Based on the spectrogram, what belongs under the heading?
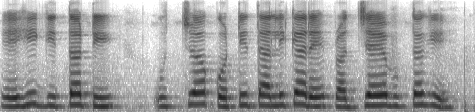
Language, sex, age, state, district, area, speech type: Odia, female, 18-30, Odisha, Jajpur, rural, read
